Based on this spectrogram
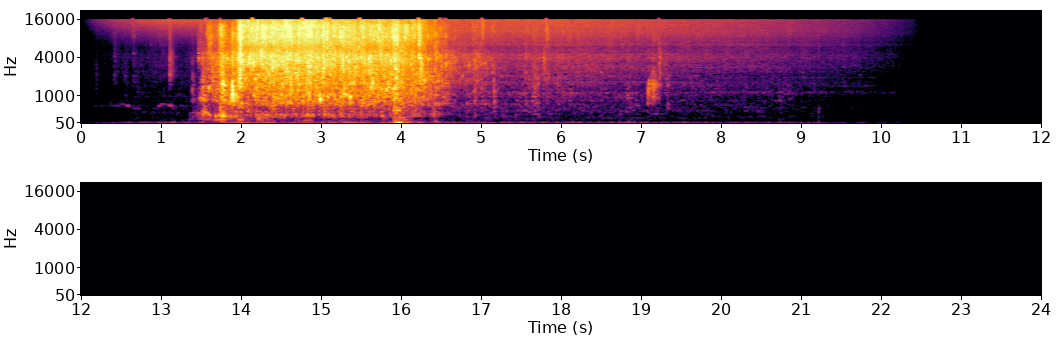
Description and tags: Water Bath
Bath, flowing, running, splash, water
